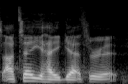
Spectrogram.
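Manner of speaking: low, soft voice of divine reassurance; God. Acted. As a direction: drop low and quiet, letting the last words land after a pause. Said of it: "it was like this voice of God says".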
